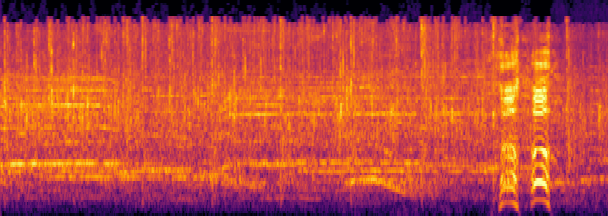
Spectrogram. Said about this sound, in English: Come on, stand with me. Clap your hands if you believe he's the baptizer.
